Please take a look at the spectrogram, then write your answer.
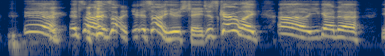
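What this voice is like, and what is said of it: Usual voice. Nothing is said of it.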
